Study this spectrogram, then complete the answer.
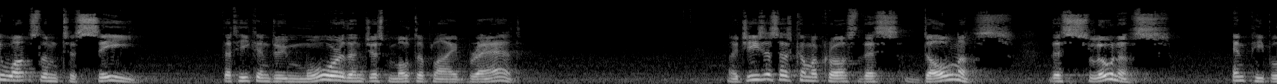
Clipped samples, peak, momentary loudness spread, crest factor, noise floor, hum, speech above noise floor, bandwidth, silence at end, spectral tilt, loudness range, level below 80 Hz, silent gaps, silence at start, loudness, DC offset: under 0.1%; -6 dBFS; 12 LU; 18 dB; -50 dBFS; none; 28 dB; 14.5 kHz; 0 s; -5 dB/octave; 6 LU; -56 dBFS; none; 0 s; -23 LUFS; under 0.1%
